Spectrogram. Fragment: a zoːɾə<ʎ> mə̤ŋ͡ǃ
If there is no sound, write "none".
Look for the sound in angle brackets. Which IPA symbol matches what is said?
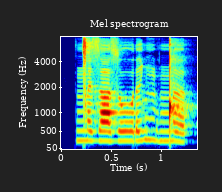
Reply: ʎ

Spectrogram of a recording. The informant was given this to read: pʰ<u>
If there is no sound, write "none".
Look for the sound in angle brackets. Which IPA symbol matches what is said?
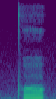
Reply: ũ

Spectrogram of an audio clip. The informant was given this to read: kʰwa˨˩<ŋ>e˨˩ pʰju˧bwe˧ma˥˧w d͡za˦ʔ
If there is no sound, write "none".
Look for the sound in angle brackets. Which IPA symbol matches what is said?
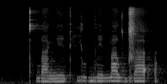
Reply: ŋ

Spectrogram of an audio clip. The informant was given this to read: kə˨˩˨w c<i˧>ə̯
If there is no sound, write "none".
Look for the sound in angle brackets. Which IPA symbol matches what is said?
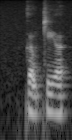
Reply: i˨˩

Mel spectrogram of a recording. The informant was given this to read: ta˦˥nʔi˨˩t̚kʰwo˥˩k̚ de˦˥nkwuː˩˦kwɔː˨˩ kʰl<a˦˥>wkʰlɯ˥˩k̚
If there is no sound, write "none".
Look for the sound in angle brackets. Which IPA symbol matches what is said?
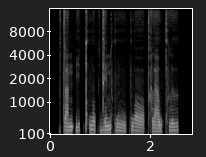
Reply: a˦˥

